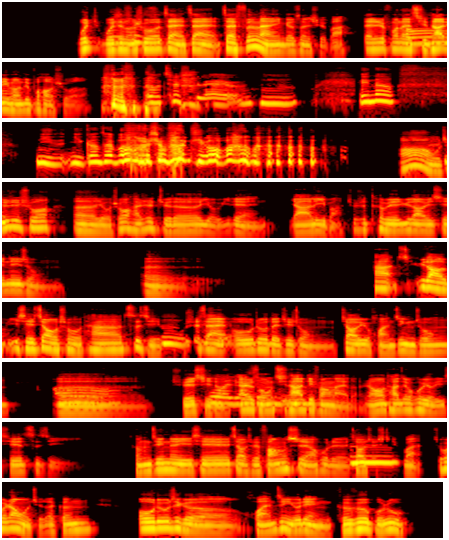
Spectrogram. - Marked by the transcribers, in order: laugh; teeth sucking; laughing while speaking: "问我什么问题我忘了"; laugh
- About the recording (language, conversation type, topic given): Chinese, unstructured, 学习压力对学生有多大影响？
